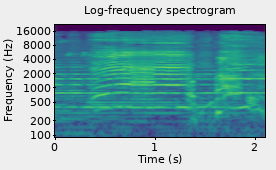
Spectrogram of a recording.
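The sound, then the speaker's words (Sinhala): A little boy crying in loud, drawn-out wails, two long sobbing cries separated by a brief catch of breath. “චූටි පුතේ ඇයි අඬන්නේ?”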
